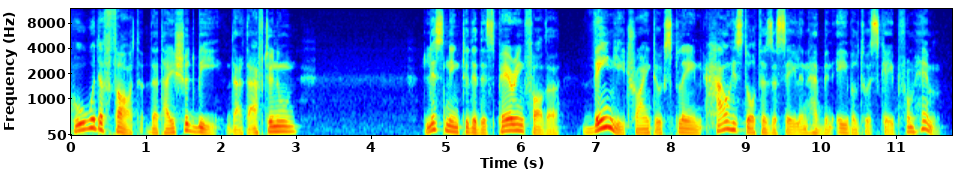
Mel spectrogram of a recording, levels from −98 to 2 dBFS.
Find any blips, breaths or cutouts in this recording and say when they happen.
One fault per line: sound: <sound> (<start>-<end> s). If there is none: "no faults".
no faults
